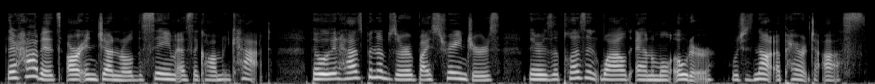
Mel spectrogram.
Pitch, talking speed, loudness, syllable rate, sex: 230 Hz, 210 wpm, -18 LUFS, 6.1 syllables/s, female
